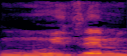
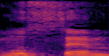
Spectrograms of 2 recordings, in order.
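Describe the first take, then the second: First: The middle consonant is a buzzing z sound. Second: The middle consonant is a hissing s sound. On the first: The speaker calls it wrong. "আমি মুইজেন বলবো না" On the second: The speaker calls it right. "আমি মুসেন বলবো"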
